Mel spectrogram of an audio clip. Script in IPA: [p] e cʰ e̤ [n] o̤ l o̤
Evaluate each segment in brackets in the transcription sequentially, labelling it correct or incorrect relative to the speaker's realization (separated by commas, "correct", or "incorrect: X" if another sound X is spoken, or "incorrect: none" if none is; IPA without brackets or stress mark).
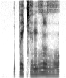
correct, incorrect: m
